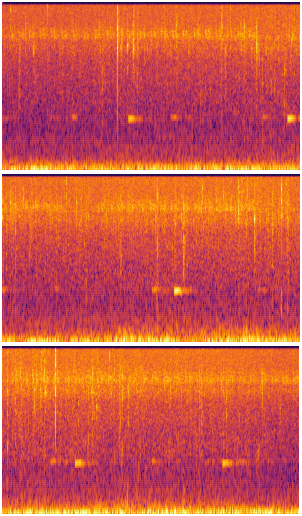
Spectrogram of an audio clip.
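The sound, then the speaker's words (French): At the end of a thunderstorm at night, steady rain patters throughout while toads call in short, tonal bursts that repeat every second or so, their chorus sitting just above the constant hiss of falling water. “Et le bal du chant des crapauds.”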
